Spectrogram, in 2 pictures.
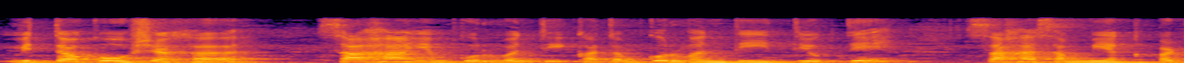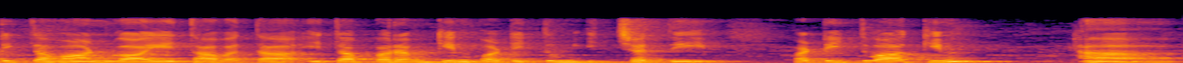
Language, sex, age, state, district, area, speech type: Sanskrit, female, 45-60, Tamil Nadu, Coimbatore, urban, spontaneous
